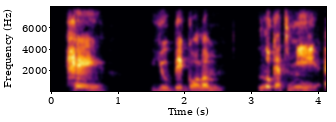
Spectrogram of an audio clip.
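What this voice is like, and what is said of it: Game character voice. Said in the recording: “in my Garian voice”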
